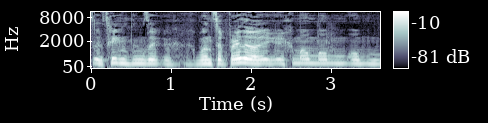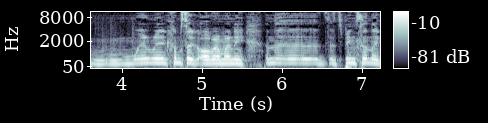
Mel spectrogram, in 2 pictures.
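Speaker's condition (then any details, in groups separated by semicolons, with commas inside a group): Stammering and stuttering; acquired, neurological damage from severe pneumonia, 21 antibiotics, steroids, intubation, ventilator, induced coma, stutter began later; minimal editing leaves speech issues on display; repeated words, prolonged sounds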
